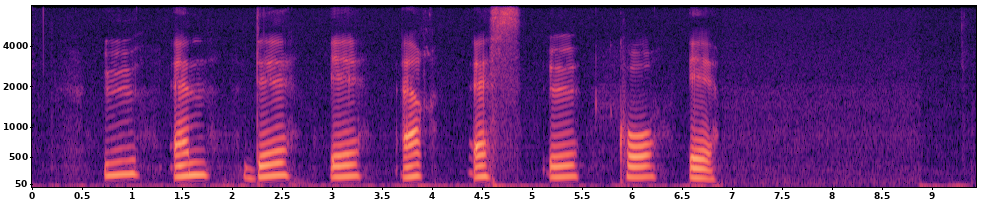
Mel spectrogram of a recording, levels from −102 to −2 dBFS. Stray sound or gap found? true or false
false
